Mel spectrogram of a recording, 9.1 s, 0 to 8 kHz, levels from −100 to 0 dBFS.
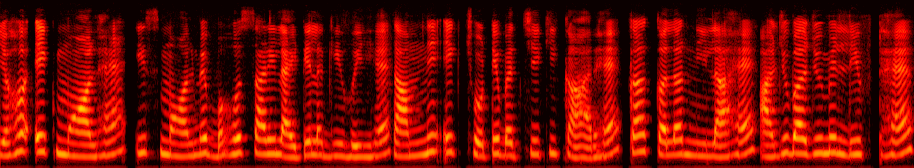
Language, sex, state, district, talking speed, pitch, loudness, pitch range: Hindi, female, Maharashtra, Pune, 185 wpm, 250 Hz, -43 LUFS, 220-270 Hz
